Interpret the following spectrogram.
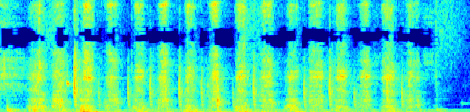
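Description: A large metal coin scraping the silver coating off a paper scratch-off lottery ticket in rapid short strokes.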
